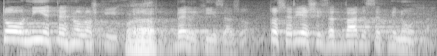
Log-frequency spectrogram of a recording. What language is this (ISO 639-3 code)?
hrv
